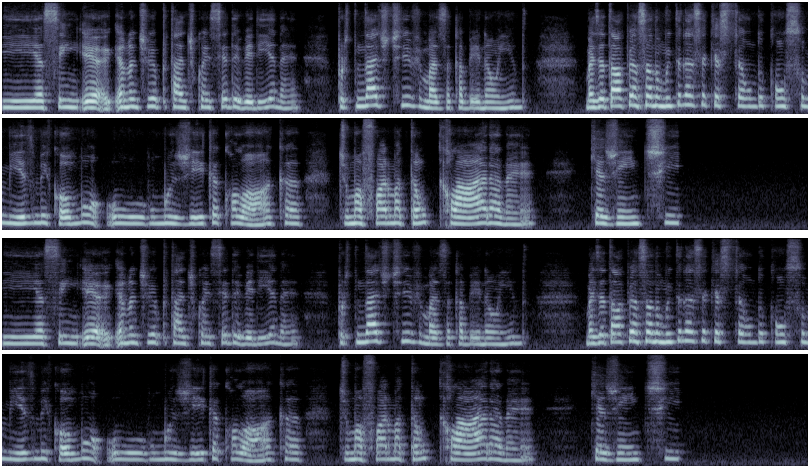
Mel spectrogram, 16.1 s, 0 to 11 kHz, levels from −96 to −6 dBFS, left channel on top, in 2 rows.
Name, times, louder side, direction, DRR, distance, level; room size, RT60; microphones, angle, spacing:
voice 1, 0.0-3.0 3.4-13.4 13.9-14.8, left 4 dB, 55° left, 0.7 m, -31 dB
3.2 x 2.9 x 2.6 m
head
